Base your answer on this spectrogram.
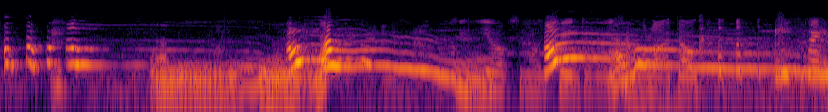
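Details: Pet dog howling alongside a person: short yips at the start, then wavering tonal howls that swoop up and down, ending in a long steady falling howl, with human voices mixed in.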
